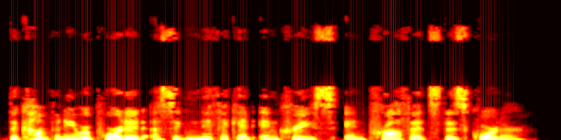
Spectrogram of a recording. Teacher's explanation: The stressed words are company, reported, significant, increase, profits, quarter. Those are the content words, the nouns, verbs, adjectives, and adverbs.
